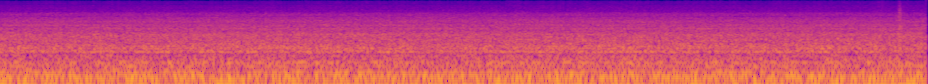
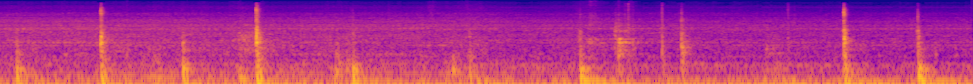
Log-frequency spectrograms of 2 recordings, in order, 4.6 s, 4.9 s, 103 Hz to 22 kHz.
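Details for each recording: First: 2012 Hyundai Sonata with electric power steering, key on while the wheel is turned, after replacing the small piece that caused the steering wheel clunk: a steady, even hum with no clunk or knock. Normal, quiet steering. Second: 2012 Hyundai Sonata with electric power steering, wheel being turned: sharp irregular knocks in the steering column from the worn rubber coupling on the steering motor (dealer part 563152K000FFF).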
